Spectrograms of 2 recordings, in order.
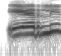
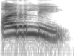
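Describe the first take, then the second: First: The first vowel sounds like 'air'. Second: The first vowel sounds like 'er'. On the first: The speaker calls it wrong. "एयरली नहीं होगा" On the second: The speaker calls it right.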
